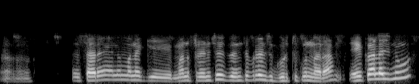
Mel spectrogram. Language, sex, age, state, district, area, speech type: Telugu, male, 18-30, Telangana, Peddapalli, rural, conversation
